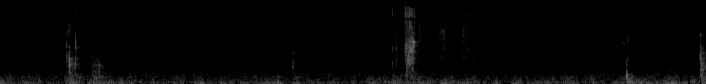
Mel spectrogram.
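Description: Thin plastic tub crinkling and crackling as a block of clay is pressed and popped out of it, loudest about four seconds in, with a few light clicks and taps of plastic around it.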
